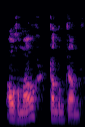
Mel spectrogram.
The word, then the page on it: oog om oog, tand om tand: /ˌoːx ɔm ˌoːx ˌtɑnt ɔm ˈtɑnt/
